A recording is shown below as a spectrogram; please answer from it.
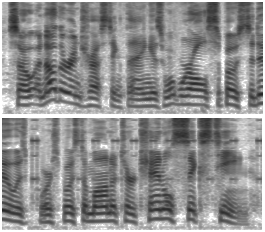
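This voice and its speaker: Higher-voiced middle-aged American man, casual explainer. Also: lively intonation, a little fast, dark tone. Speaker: boating video host. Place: outdoors in the cockpit of a small boat.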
